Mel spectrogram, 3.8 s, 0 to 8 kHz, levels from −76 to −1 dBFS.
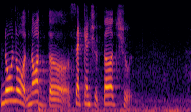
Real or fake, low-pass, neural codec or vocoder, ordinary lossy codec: real; 7.2 kHz; none; Opus, 16 kbps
